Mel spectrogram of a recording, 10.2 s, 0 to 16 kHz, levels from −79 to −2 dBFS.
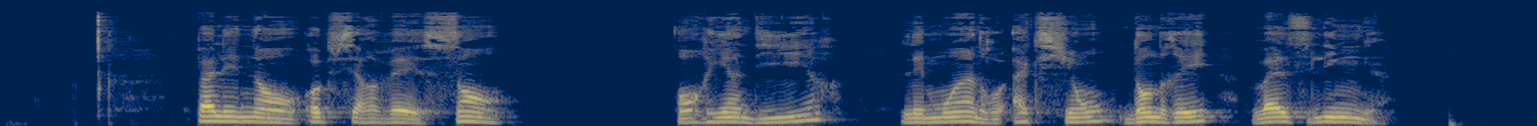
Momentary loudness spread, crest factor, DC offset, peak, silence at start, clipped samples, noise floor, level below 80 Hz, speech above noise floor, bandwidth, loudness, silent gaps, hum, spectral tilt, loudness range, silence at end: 8 LU; 24 dB; under 0.1%; 0 dBFS; 0.65 s; under 0.1%; -82 dBFS; -60 dBFS; 59 dB; 11.5 kHz; -24 LUFS; none; none; -5.5 dB/octave; 4 LU; 0.55 s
